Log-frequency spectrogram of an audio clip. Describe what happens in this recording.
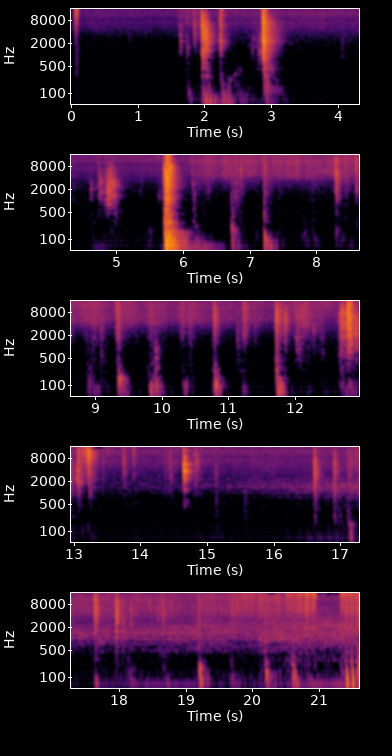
I walked over to the window and opened it to let in some air. After a moment I closed it again and stepped away.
